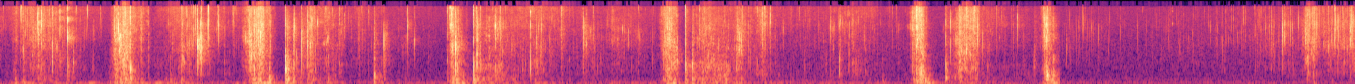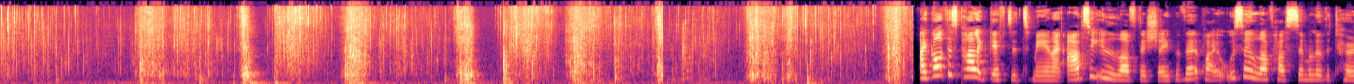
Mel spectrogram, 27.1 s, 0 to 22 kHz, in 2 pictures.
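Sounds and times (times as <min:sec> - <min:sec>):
slime popping and crackling: 0:00.0 - 0:22.7.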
